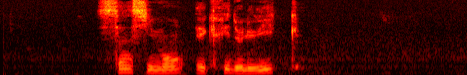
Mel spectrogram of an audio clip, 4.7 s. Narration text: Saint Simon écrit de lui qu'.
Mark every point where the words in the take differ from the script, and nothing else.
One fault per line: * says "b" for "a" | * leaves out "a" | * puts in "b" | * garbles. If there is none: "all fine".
all fine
